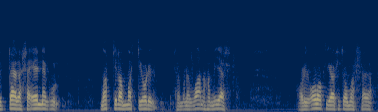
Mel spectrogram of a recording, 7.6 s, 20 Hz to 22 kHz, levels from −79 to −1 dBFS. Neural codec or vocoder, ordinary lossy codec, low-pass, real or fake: none; Opus, 32 kbps; 19.8 kHz; real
